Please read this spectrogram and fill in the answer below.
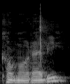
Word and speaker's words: komorebi: The next word I really like in this book is a Japanese word called komorebi, like this, even though Japanese isn't written in the Latin alphabet, but that's pretty much how you say it.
